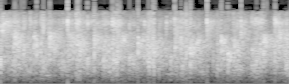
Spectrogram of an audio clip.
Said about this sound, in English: Give Jesus a clap of it.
